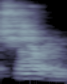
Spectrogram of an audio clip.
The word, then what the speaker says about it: Charon: I call it Charon, by the way, not Sharon.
